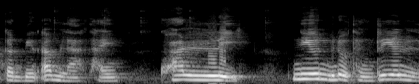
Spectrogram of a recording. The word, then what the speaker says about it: 관리: Thì ở đây mình lưu ý về cách phát âm, các bạn cần biến âm là thành 관리, niên mới đổi thành riêng là 관리, quản lý.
